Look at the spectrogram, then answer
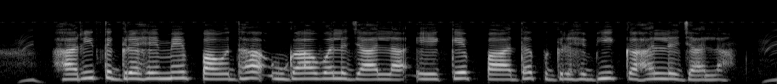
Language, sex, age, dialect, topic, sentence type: Bhojpuri, female, 18-24, Northern, agriculture, statement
